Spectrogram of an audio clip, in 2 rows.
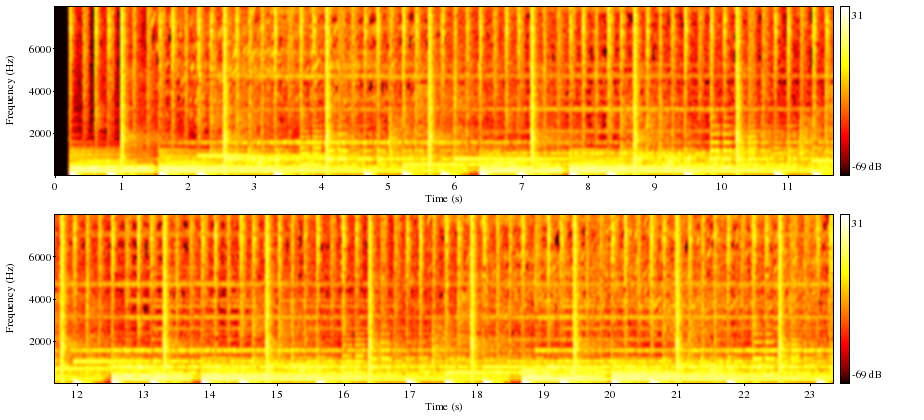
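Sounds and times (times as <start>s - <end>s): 
jazz music: 0.2s - 23.3s.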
